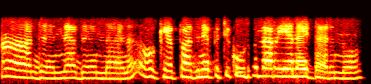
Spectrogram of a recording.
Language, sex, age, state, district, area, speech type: Malayalam, female, 18-30, Kerala, Kottayam, rural, conversation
